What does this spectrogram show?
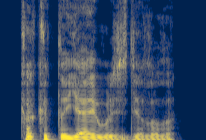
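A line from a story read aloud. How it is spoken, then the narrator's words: Calm question. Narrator (Russian): спросила она, спокойно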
